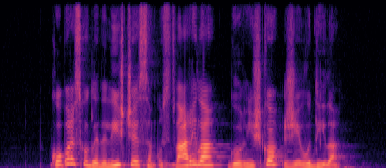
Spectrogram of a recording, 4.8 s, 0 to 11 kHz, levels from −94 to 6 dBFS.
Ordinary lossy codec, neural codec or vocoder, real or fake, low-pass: none; none; real; none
